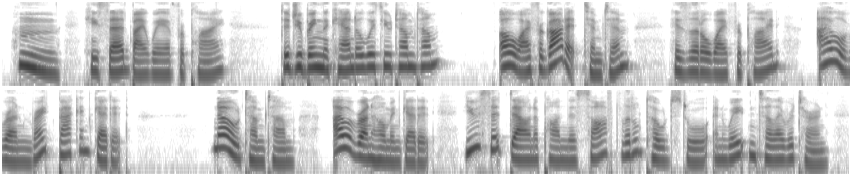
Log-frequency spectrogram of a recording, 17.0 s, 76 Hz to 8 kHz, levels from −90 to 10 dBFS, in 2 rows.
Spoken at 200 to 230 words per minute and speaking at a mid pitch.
Yes: fast, 205 wpm; medium, 180 Hz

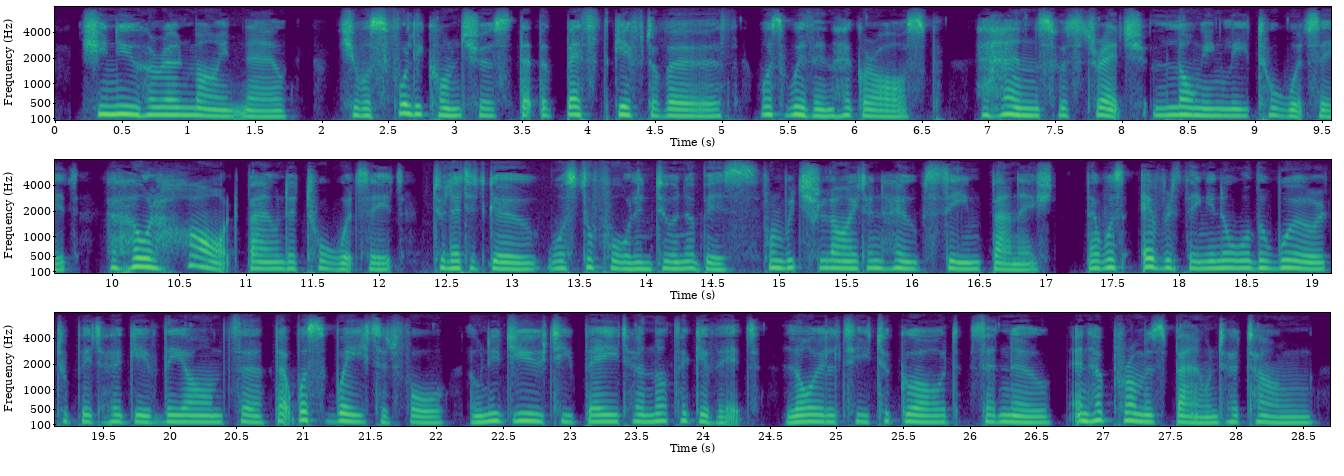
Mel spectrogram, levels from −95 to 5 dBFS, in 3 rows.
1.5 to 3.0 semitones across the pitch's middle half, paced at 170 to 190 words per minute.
Yes: narrow, 2.5 semitones; average, 180 wpm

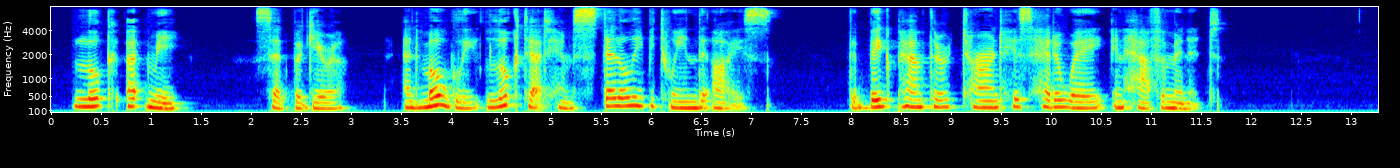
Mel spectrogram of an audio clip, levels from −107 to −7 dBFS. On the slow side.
Yes: slow, 115 wpm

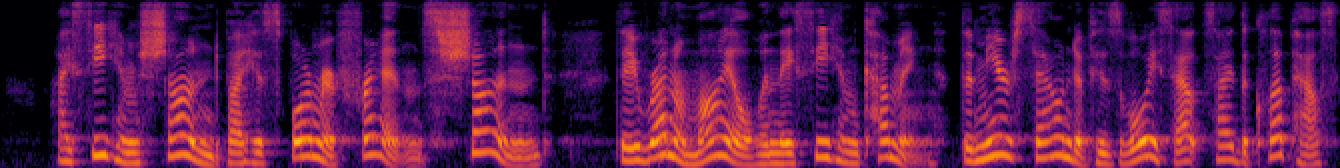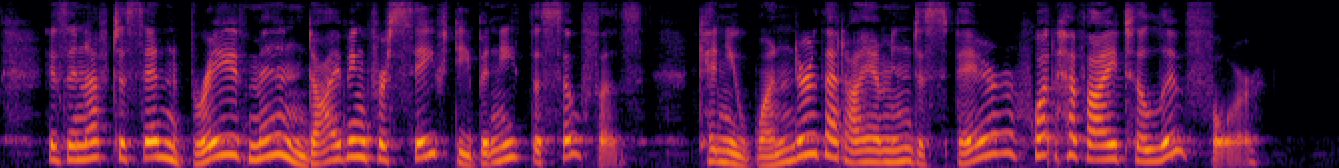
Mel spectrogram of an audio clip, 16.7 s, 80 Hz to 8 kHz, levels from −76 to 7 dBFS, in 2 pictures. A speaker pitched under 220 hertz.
No: very high, 270 Hz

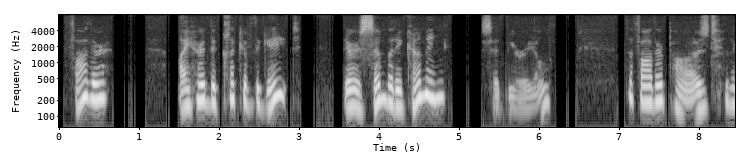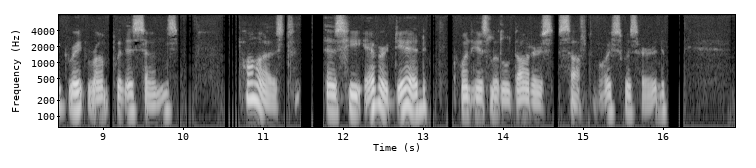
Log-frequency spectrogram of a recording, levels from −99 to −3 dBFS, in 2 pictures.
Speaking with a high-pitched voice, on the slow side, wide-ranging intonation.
No: medium, 150 Hz; slow, 130 wpm; wide, 8.8 semitones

